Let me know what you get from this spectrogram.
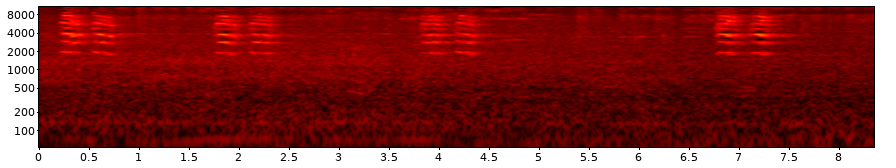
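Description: A bird calling in pairs of short notes, four times roughly two seconds apart, over a steady low outdoor rumble.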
